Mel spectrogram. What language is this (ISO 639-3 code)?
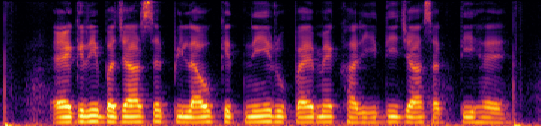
hin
